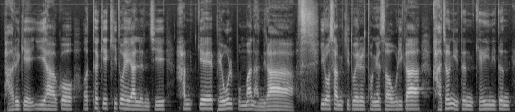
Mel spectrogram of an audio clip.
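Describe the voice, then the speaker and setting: A male pastor preaching a Sunday sermon in a church sanctuary, animated and building to emphatic exclamations. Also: mid-range voice, a little slow, few pauses.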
